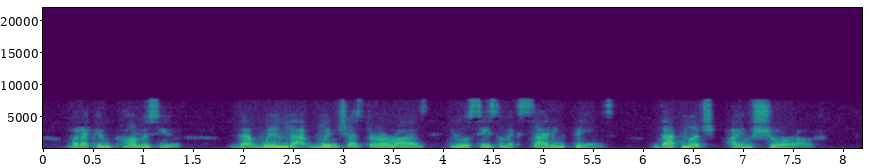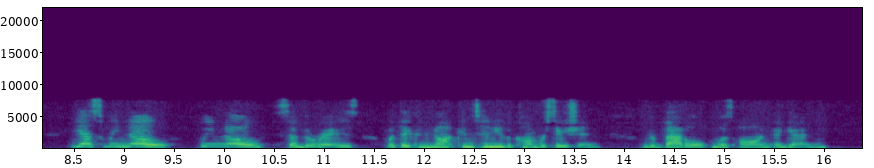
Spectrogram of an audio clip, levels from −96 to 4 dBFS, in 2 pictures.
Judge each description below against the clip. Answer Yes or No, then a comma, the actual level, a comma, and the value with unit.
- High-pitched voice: Yes, very high, 255 Hz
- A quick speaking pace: No, average, 155 wpm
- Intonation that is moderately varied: Yes, average, 3.5 semitones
